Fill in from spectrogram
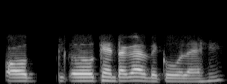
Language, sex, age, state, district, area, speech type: Punjabi, male, 18-30, Punjab, Hoshiarpur, rural, conversation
